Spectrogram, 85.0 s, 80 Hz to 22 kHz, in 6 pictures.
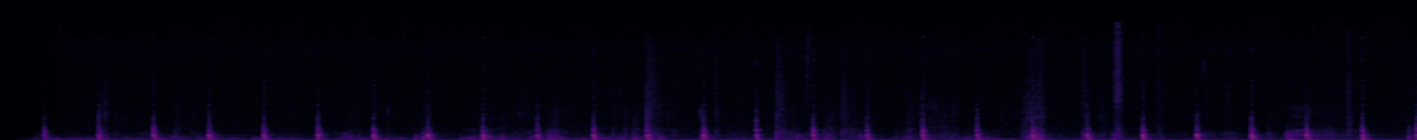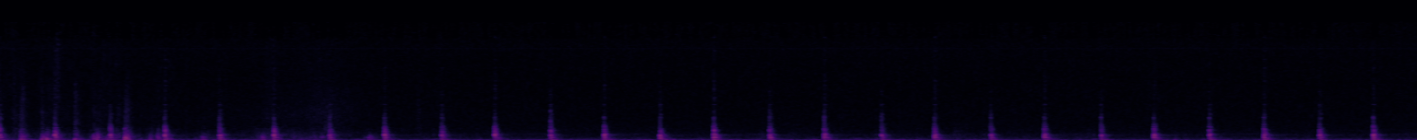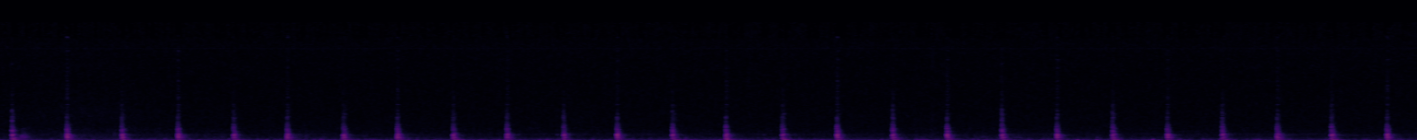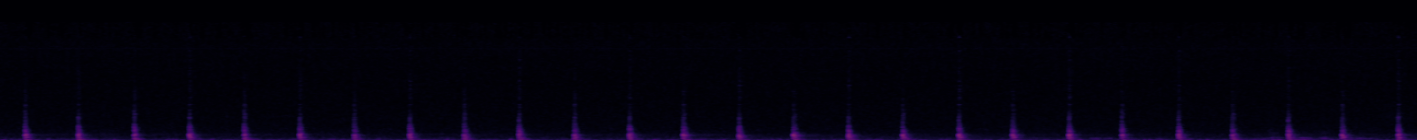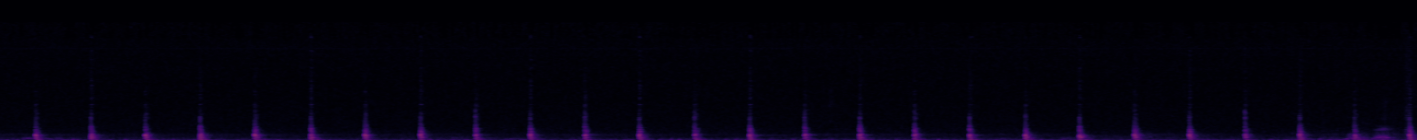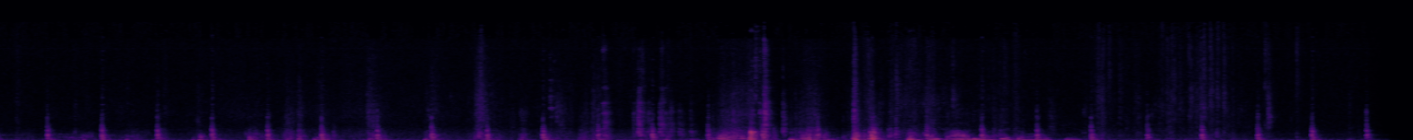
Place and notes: Croft House Museum, Boddam, Dunrossness, Shetland Islands, UK - The old clock ticking on the mantelpiece
This is the sound of the old clock ticking on the mantelpiece in the Croft House Museum. These old clocks were fashionable at one time in Shetland, and you can often hear them ticking away in the background of oral histories from the 1960s and 70s recorded in people's homes. This is just recorded with the onboard microphones of the EDIROL R-09.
